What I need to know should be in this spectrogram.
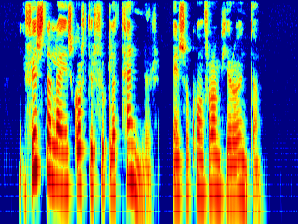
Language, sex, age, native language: Icelandic, female, 30-39, Icelandic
